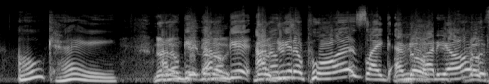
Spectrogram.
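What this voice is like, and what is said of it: Polished radio announcer voice. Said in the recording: “that's your radio voice. I don't want the radio voice.”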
